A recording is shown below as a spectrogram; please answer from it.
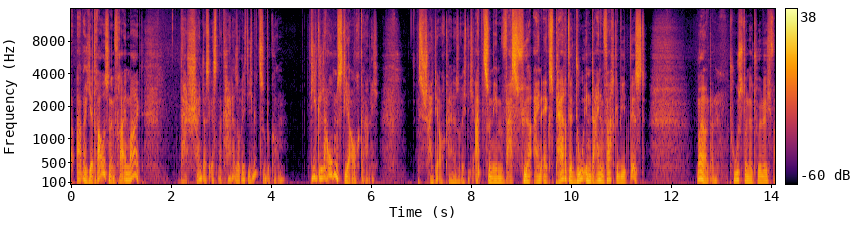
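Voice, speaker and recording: A man's voice: mid-range voice, creaky, breathy edge, no room sound, clean studio sound. A man in his fifties, a voice coach, giving a direct coaching monologue that speaks straight to the listener. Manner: direct, animated, addresses listener as "du".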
